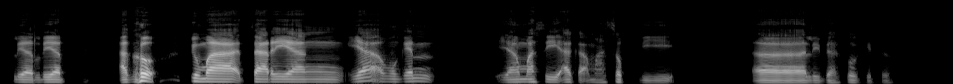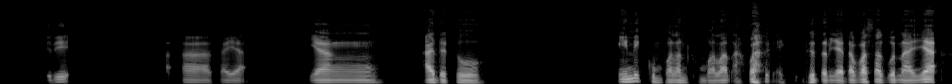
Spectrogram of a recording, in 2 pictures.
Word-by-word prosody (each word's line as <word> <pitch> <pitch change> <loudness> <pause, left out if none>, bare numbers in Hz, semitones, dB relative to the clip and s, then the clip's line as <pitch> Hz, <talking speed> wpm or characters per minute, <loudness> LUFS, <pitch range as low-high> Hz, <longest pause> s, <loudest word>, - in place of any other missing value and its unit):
Lihat-lihat, 115 0 +1 0.5
aku - - +7 0.3
cuma 130 -3 +8
cari 120 0 +5
yang, 115 0 +2 0.4
ya 145 +2 0
mungkin 135 +1 -7 0.6
yang 110 +2 -5
masih 120 -1 -4
agak 115 -1 -5
masuk 105 +3 -10 0.2
di, 90 -2 -16 0.8
eee, 95 -1 +1
lidahku, 90 +2 -12
gitu. 85 0 -26 1.1
Jadi 120 +1 -8 1.2
heeh, 105 -2 -9
kayak 100 -1 -12 0.7
yang 100 +1 -1 0.9
ada - - +1
tuh. 90 -4 -4 1.4
Ini 130 +5 -1
gumpalan-gumpalan, 95 -4 -6
apa, - - -2
kayak - - -23
gitu, - - -8
ternyata 95 0 -1
pas 110 0 +1
aku 105 0 -2
nanya, 100 +5 +3
105 Hz, 95 wpm, -25 LUFS, 95-120 Hz, 1.4 s, cuma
